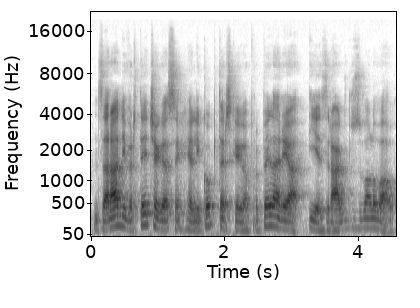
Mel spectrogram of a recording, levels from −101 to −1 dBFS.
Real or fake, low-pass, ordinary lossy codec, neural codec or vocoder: fake; 19.8 kHz; none; vocoder, 44.1 kHz, 128 mel bands every 256 samples, BigVGAN v2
